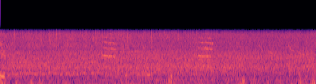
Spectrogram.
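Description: Steady outdoor breeze hiss with two short, high animal calls about two seconds apart, each a brief chirp.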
